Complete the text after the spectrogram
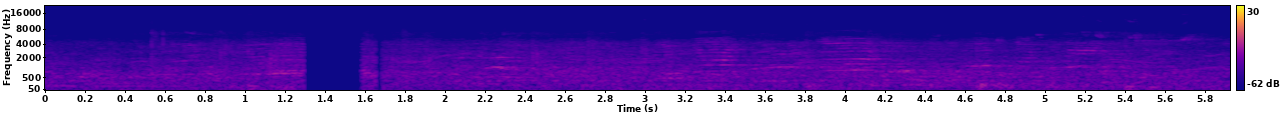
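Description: Sneakers squeak on a hardwood court as players run.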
